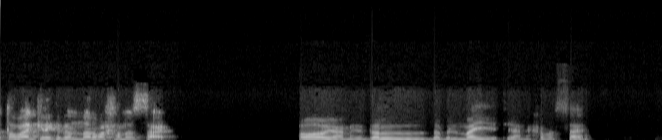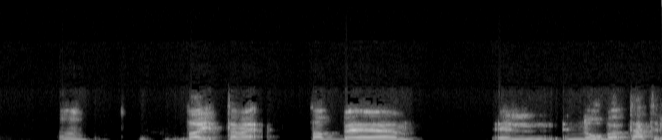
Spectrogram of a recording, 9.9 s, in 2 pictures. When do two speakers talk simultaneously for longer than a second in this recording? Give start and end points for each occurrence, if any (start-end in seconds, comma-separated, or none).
none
